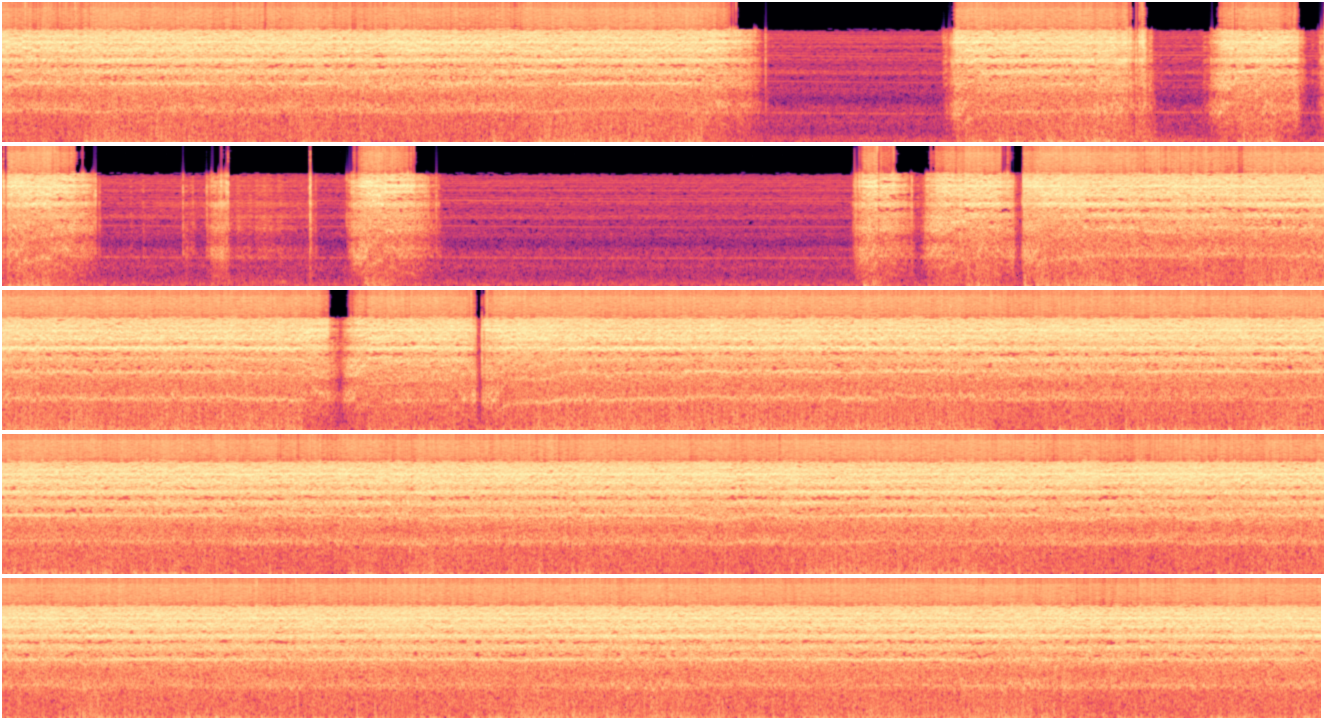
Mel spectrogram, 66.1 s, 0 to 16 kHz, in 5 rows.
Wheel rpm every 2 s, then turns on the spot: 230, 220, 220, 120, 40, 150, 60, 10, 20, 0, 0, 90, 210, 210, 170, 140, 210, 220, 230, 230, 230, 230, 230, 220, 230, 230, 230, 230, 230, 230, 230, 230, 230.
12-18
